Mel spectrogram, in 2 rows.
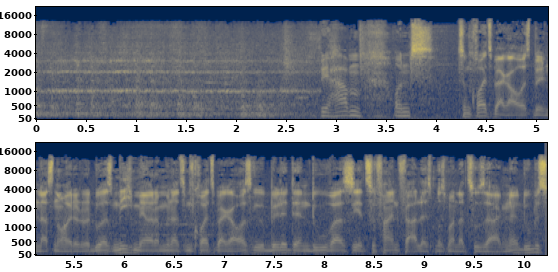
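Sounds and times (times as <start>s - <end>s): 
faint metallic whine of subway train: 0.0s - 4.4s
subway train rumbling by overhead: 0.0s - 10.2s
speech: 2.9s - 10.2s.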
